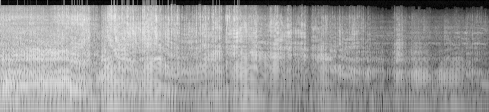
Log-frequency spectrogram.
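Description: Open-class hill-climb motorcycle engine running hard, its pitch swinging up and down again and again as the throttle is worked. It is loud at first and grows steadily fainter as the bike pulls away up the hill.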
